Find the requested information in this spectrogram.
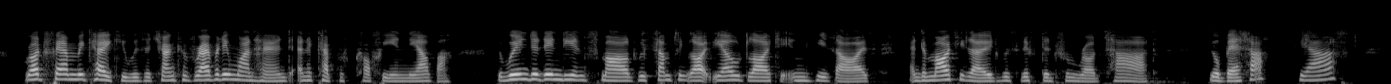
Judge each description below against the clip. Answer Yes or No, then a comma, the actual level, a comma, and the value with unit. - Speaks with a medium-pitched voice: Yes, medium, 175 Hz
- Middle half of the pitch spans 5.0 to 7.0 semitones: No, average, 4.3 semitones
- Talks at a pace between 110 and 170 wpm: No, average, 195 wpm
